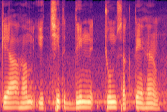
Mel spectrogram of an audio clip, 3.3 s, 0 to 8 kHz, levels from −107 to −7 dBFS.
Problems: none marked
